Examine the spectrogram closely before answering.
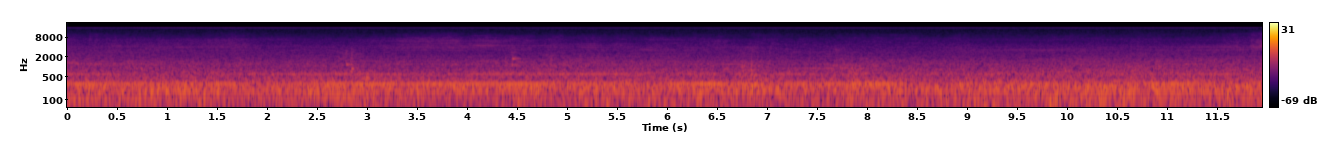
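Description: A ship's engine hums steadily nearby.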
